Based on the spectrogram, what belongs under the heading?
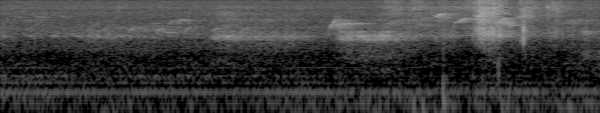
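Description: Faint bird calls, short chirps recurring every second or so over a low steady rumble, with a brief rustle near the end.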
